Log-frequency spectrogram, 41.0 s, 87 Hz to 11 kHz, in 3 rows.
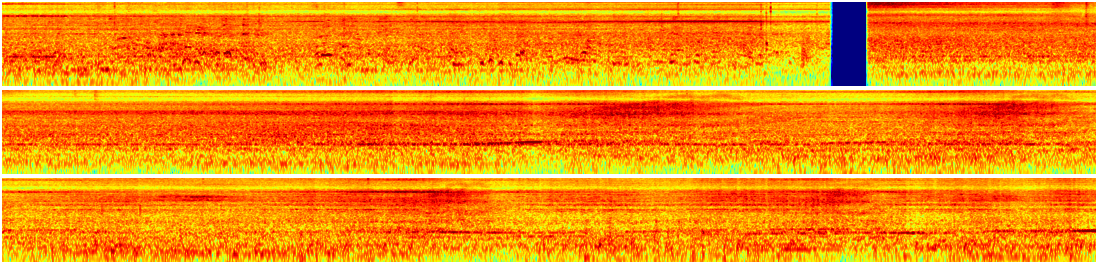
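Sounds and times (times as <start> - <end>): train rumbling on rails: 0.0 - 41.0.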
